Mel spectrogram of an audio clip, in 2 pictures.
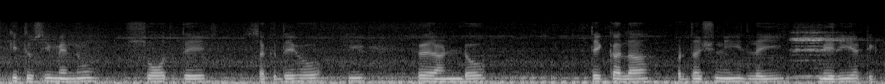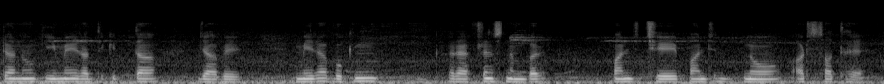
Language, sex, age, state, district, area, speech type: Punjabi, male, 18-30, Punjab, Kapurthala, rural, read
